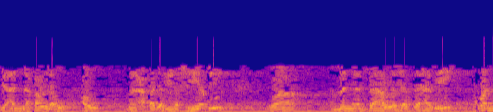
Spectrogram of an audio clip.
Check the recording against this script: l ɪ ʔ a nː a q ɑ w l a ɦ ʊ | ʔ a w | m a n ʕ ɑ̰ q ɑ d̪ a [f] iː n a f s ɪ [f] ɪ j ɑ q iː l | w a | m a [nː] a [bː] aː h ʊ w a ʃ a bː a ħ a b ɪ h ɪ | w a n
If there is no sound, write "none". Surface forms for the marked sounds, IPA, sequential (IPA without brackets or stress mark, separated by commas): f, h, nː, bː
